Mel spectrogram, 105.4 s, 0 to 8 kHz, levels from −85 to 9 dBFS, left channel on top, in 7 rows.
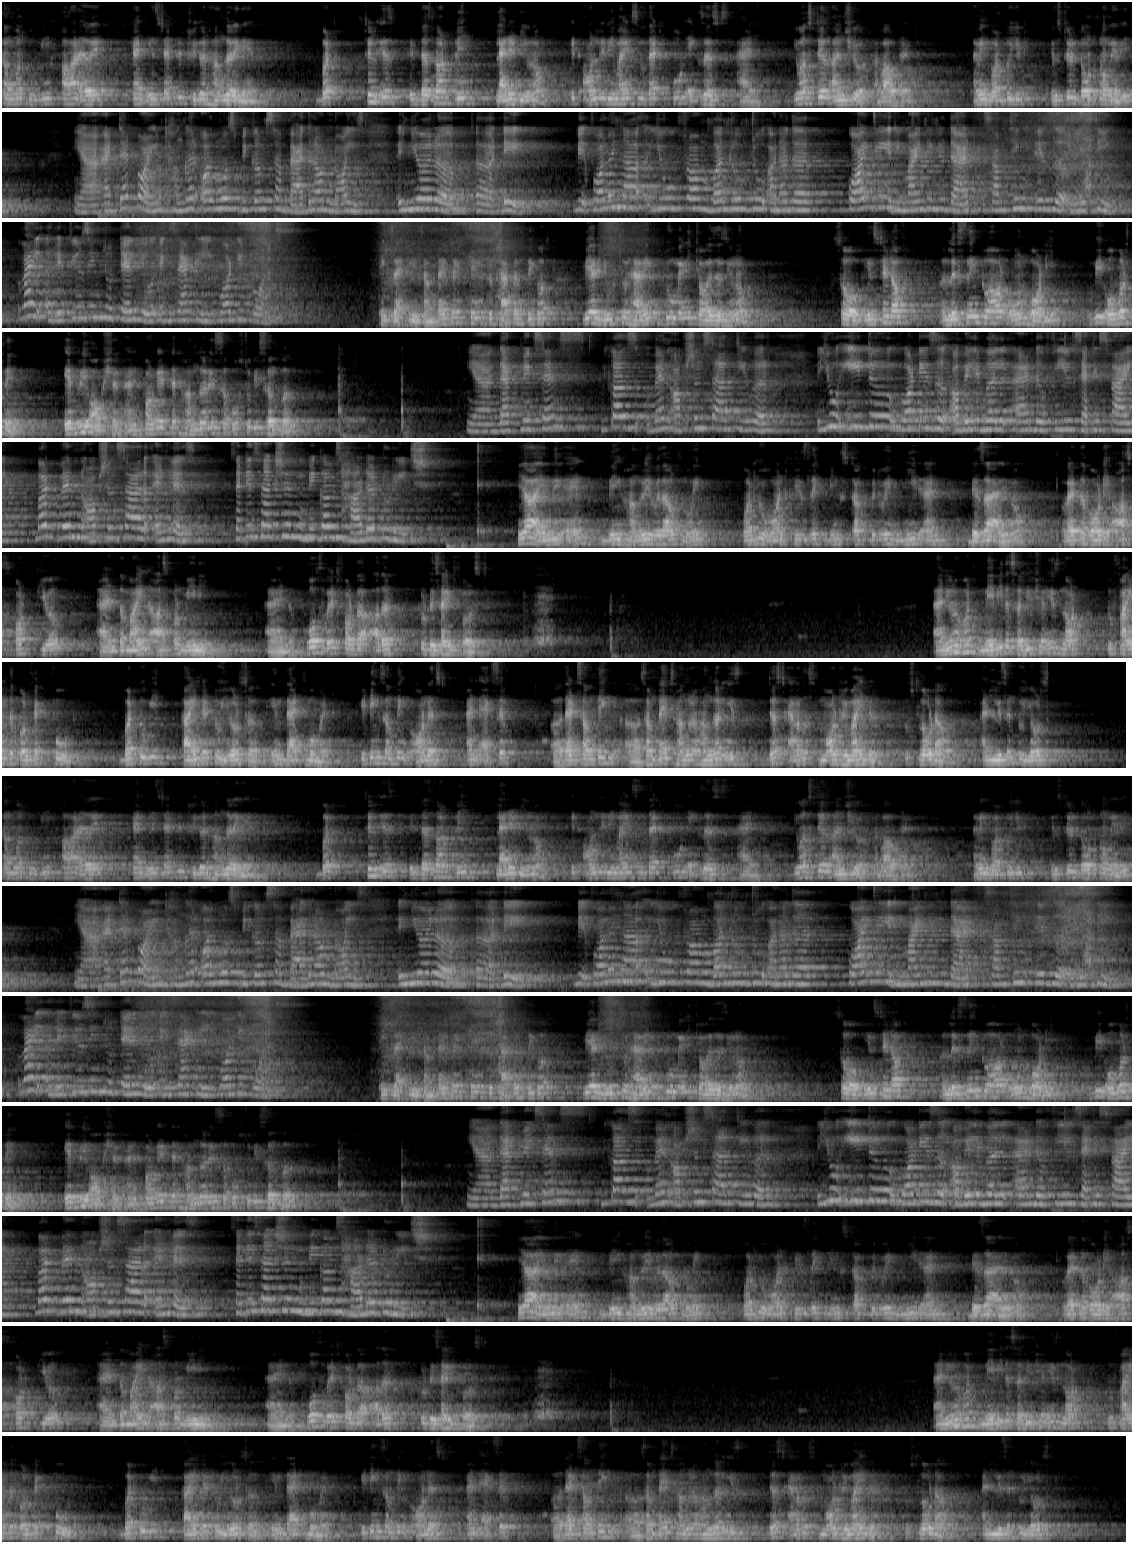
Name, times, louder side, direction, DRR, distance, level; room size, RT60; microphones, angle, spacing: voice 1, 0.0-1.5 1.7-3.5 4.2-4.5 4.8-10.2 10.6-12.2 12.9-15.1 35.2-37.6 37.9-40.2 41.3-42.4 42.6-44.3 44.6-45.6 46.0-49.2 49.7-49.9 67.1-69.8 70.1-74.0 74.4-76.2 76.6-78.3 78.8-81.8 82.4-82.7 87.7-91.5 92.0-94.9 95.2-96.3 96.6-97.3 97.7-100.3 100.6-103.2 103.5-104.4, left 4 dB, 40° left, 0.5 m, -24 dB
voice 2, 16.0-22.1 22.7-25.9 26.4-29.9 30.3-34.0 51.4-52.8 53.2-60.4 60.7-62.8 63.4-66.0 66.6-66.7, left 2 dB, 25° left, 1.3 m, -30 dB
sound 1, 28.0-29.6 31.8-33.7 35.1-36.8 38.1-38.8, equal, ahead, 1.3 m, -39 dB
25.5 x 11.5 x 3.6 m
head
